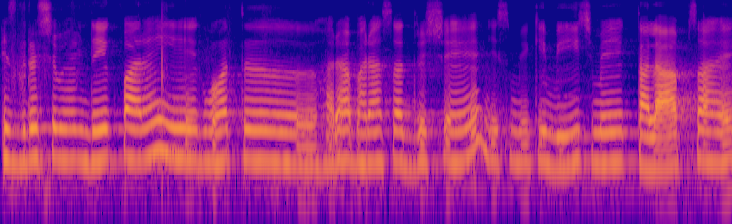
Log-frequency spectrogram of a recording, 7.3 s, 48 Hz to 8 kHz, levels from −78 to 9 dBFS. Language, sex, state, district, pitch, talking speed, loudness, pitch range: Hindi, female, Chhattisgarh, Korba, 200 Hz, 180 wpm, -20 LUFS, 190-210 Hz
